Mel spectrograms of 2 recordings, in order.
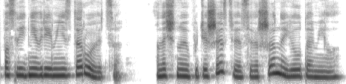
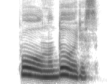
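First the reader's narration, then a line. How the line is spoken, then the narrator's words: Mother's gentle warning. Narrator (Russian): мягко предостерегла мать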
